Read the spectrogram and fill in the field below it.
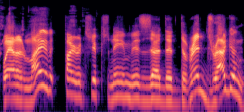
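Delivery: put-on slow, mixed-up Irish-Scottish accent; Irish-Scottish pirate. Pirate captain names his ship, slow Irish-Scottish accent. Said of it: "sounds like an Irish Scottish mix".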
